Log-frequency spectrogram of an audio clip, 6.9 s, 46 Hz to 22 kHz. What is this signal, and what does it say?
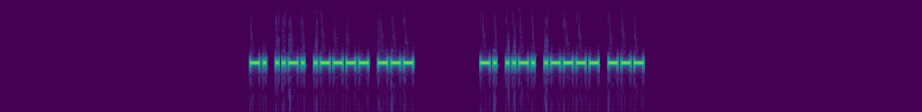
Morse code, heard as a keyed tone, about 52 wpm, 700 Hz. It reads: NF1O NF1O
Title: USA Call Signs - 4 Characters - Repeated 2x - 50wpm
